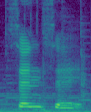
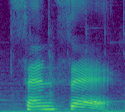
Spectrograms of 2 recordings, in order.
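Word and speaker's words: せんせい: word for teacher sensei is written but is pronounced sensei sensei the capital of japan is spelled to but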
